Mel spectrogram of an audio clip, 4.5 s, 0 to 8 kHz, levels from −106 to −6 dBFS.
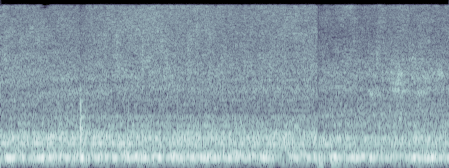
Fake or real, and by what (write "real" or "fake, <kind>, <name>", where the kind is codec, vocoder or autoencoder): real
